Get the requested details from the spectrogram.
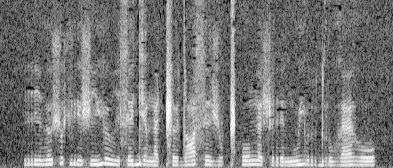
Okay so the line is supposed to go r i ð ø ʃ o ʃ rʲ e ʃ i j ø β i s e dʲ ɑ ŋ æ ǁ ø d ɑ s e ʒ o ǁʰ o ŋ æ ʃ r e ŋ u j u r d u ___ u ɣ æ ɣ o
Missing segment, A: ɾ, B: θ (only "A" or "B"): A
